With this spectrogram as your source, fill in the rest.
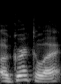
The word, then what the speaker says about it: Agricola: of oh right yeah so Agricola emphasis on the second syllable is Latin for farming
